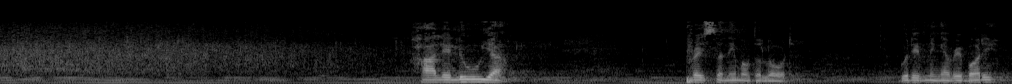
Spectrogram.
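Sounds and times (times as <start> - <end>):
audience applauding: 0.0 - 4.1
speech: 4.2 - 5.2, 6.9 - 8.0, 9.0 - 10.1.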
